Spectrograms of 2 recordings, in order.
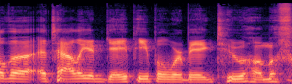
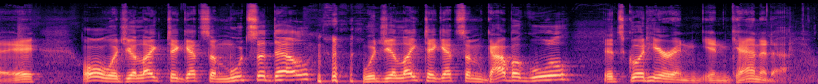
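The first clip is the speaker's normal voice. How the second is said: Canadian accent with Italian sound. Speaker showing how Italians in Canada sound: Italian-Canadian accent. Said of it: "This is how Italians sound in Canada".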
